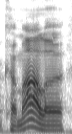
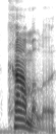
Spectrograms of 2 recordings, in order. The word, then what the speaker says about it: Kamala: representative of South Carolina mispronounced Kam Harris's name so she's calling her Kamala rather than Kamala totally ridiculous completely outlandish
